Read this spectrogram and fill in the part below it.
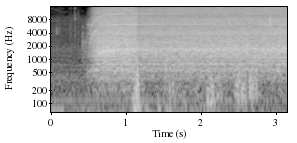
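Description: A Dyson cordless vacuum cleaner switches on and runs with a steady, loud whine and airy roar, holding constant after a quiet start.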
